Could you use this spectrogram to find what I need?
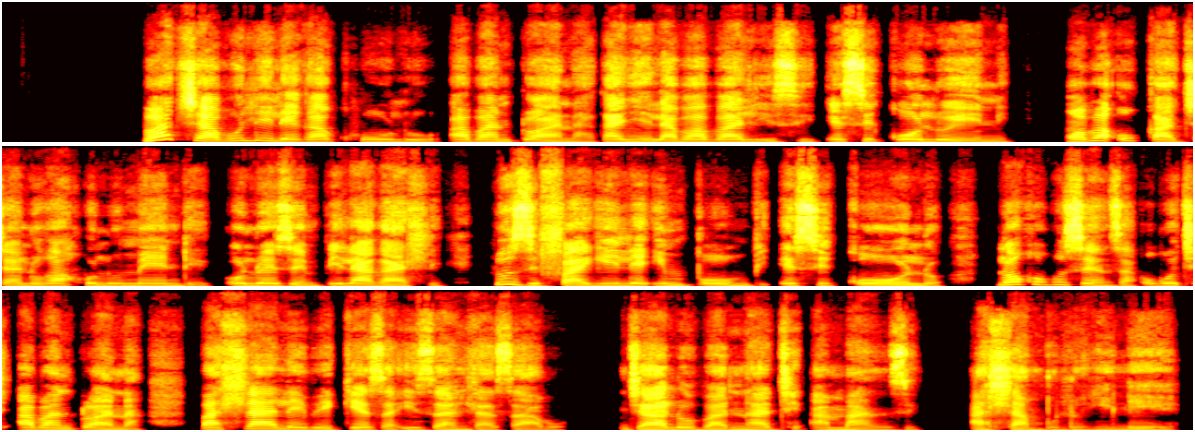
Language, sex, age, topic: North Ndebele, female, 25-35, health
